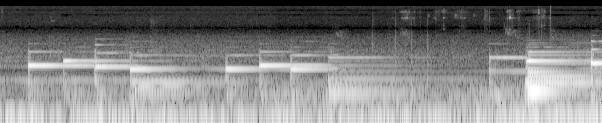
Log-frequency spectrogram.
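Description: Slow solo piano music: single notes and chords struck one after another and left to ring, with a fuller, louder chord near the end.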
